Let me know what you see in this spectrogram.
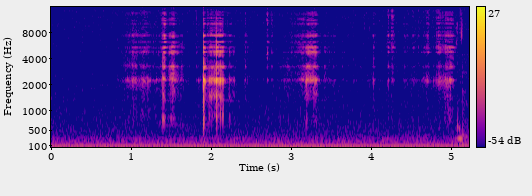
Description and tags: Fork On Plate
drag fork on a plate
plate, kitchen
